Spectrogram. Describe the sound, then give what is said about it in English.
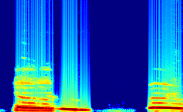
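A human voice imitates the subtle hooting of an owl: three soft, breathy hoots with a slightly falling pitch. The first two come close together, then a short pause before the third. “there was this owl that has been out there with me, and it's just the like most subtle,”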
